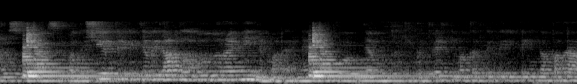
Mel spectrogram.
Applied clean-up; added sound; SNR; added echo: none; Bowed string instrument; -3 dB; reverberation time 1.2 s.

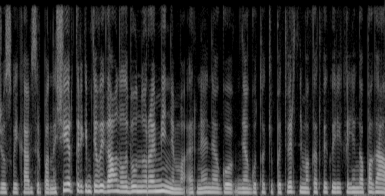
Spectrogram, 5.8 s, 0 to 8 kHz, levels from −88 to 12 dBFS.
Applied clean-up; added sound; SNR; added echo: none; none; none; none.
